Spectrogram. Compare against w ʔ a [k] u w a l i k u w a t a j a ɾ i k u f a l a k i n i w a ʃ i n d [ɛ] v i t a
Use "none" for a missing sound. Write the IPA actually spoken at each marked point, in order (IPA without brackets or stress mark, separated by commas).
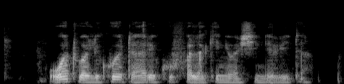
t, ɛ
